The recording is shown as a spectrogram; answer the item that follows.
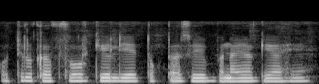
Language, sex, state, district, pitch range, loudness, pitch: Hindi, male, Arunachal Pradesh, Lower Dibang Valley, 150-155 Hz, -15 LUFS, 155 Hz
